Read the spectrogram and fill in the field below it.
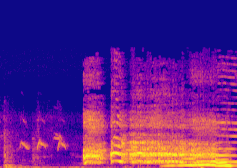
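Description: Small native chickens close by give a few soft clucks, then a loud, sustained rooster crow fills the rest of the clip.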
